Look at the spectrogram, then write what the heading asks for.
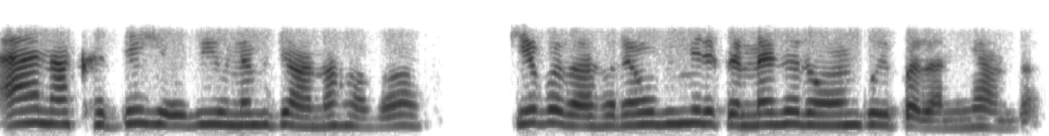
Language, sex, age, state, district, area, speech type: Dogri, female, 30-45, Jammu and Kashmir, Udhampur, urban, conversation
